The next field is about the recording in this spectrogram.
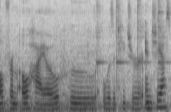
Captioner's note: hammer clanging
